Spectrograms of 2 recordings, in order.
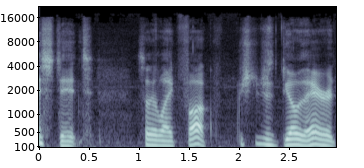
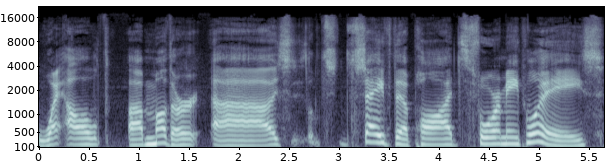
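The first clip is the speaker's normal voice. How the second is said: very drawn-out, very slow, artificial, synthetic robotic voice. Describing the accent a man chose, the speaker quotes him: synthetic robotic accent. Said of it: "It felt like uh, synthetic".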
